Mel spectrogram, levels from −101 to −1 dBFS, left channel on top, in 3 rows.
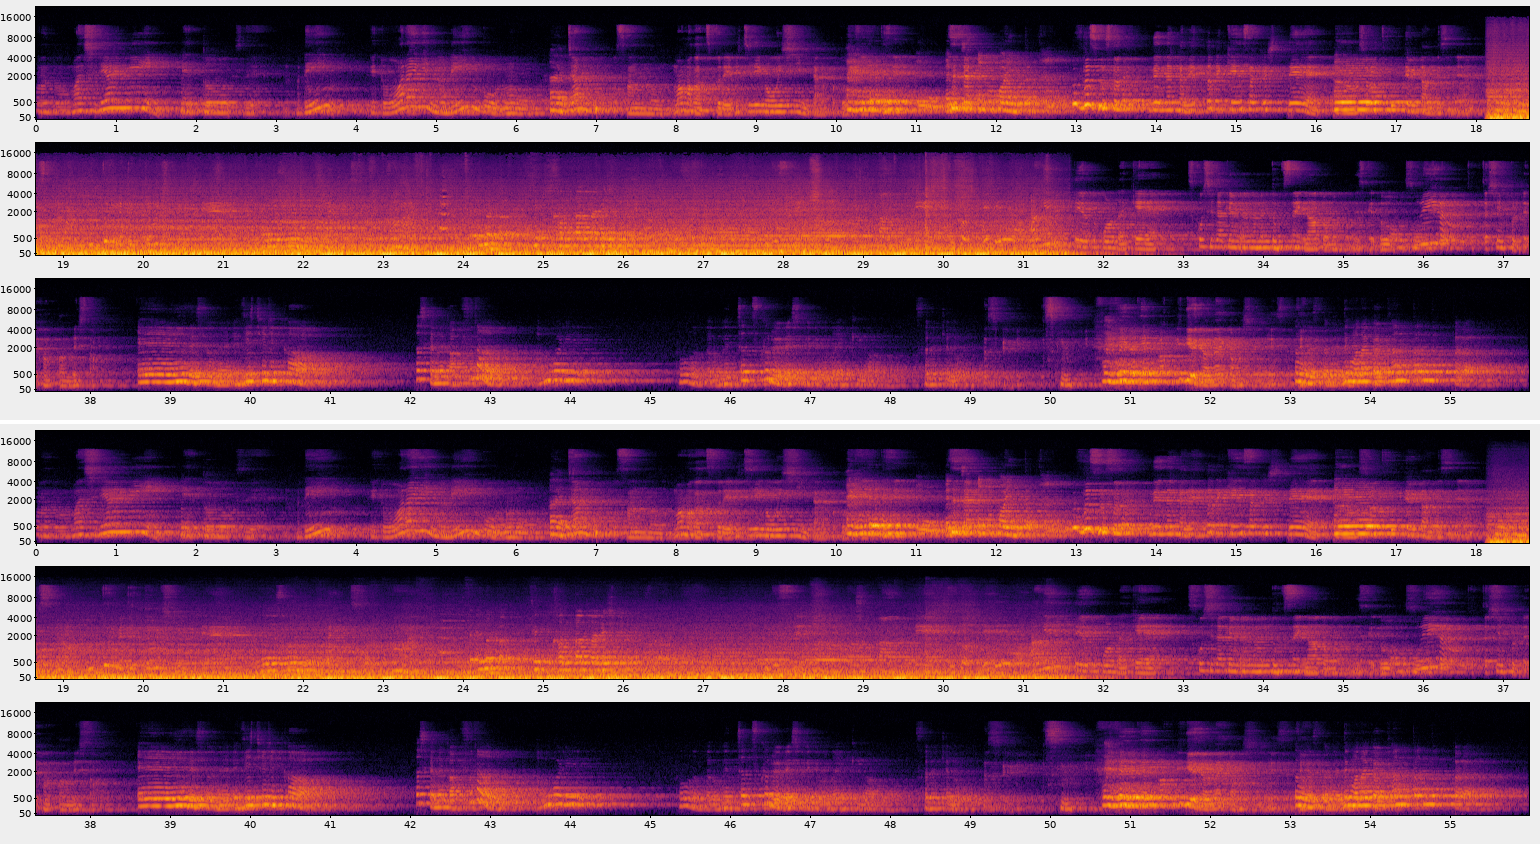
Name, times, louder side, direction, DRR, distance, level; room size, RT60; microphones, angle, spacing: voice 1, 0.0-3.8 4.1-6.2 6.7-10.9 11.4-11.7 12.9-16.8 17.1-18.0 18.6-21.5 22.3-23.5 27.8-32.7 33.2-38.1 49.2-49.7 50.0-53.2, left 1 dB, 15° left, -1 dB, 0.4 m, -34 dB
voice 2, 1.8-2.2 6.4-6.6 10.1-10.7 11.0-11.5 12.0-12.8 16.2-16.8 18.2-18.7 21.5-22.4 22.7-22.9 23.9-24.5 24.9-26.6 35.6-36.1 38.6-40.9 42.1-43.2 43.6-44.1 45.4-47.8 48.4-48.9 50.6-51.3 53.1-55.4, right 1 dB, 15° right, -4 dB, 1.5 m, -29 dB
sound 1, 18.1-31.6, left 3 dB, 90° left, 0.4 m, -22 dB
6.9 x 6.8 x 5.6 m, 2.7 s
head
